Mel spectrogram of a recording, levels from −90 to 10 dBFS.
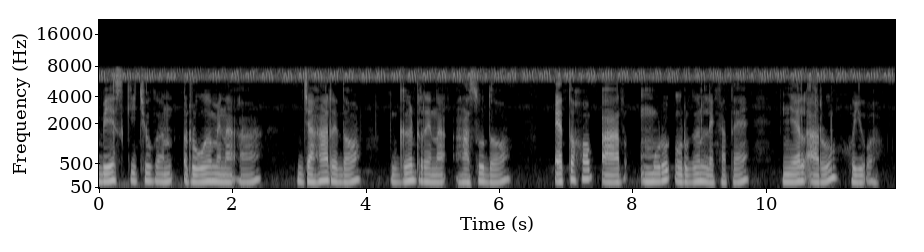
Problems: none marked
